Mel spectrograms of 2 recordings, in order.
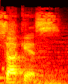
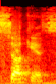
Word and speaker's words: succus: Also, I looked it up. It is succus. Yeah. It straight up is like, figured- like using the pronunciation key. It's succus.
